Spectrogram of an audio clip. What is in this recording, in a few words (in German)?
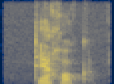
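"rock", German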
